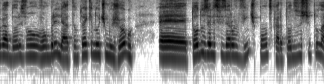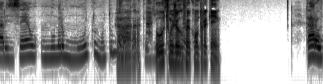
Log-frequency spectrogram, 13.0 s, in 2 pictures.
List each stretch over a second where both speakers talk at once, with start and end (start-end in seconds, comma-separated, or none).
8.8-10.3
